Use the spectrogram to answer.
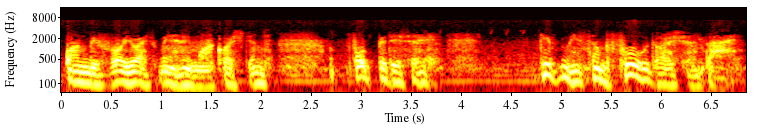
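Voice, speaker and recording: Contrite starving outsider, lowish voice, halting, desperate, radio drama, muffled hissy recording. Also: male voice, lively intonation. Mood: contrite, pleading.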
